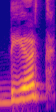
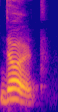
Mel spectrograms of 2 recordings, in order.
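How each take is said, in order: First: The vowel sounds like 'ear'. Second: The vowel sounds like 'ur'. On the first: The speaker calls it wrong. "डियर्थ नहीं है" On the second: The speaker calls it right. "डर्थ डर्थ"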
